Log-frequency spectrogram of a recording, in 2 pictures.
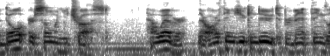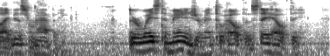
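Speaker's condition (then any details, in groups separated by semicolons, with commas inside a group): No condition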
